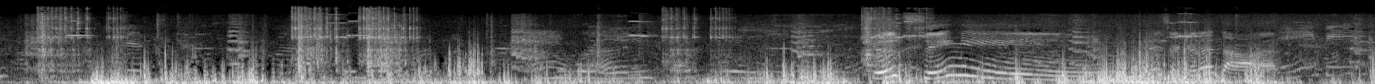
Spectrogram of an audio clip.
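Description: A plastic toy dial clicks and rattles as children turn it.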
